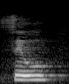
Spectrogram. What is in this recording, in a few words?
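"ceu", Spanish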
